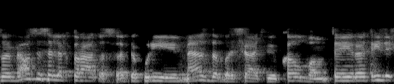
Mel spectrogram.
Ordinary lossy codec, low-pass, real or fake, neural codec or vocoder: AAC, 32 kbps; 5.4 kHz; real; none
